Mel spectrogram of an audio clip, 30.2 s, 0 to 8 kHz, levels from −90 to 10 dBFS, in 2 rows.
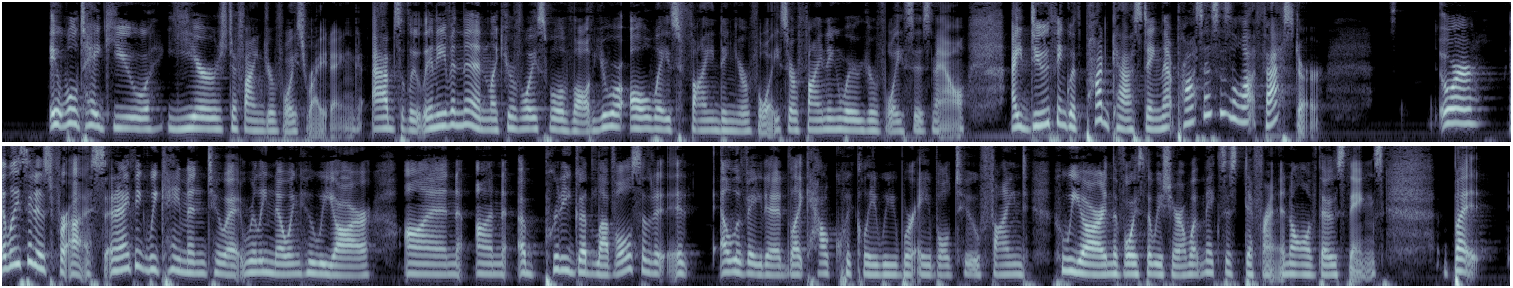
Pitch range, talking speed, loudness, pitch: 170-215 Hz, 200 wpm, -20 LUFS, 185 Hz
